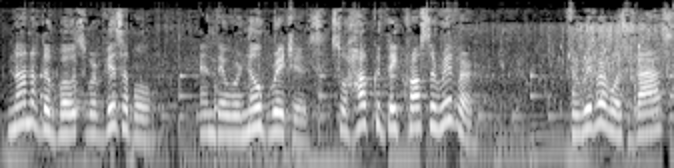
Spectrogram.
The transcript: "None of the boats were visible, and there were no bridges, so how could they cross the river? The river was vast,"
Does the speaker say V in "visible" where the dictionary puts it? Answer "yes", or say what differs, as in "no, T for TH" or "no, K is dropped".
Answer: yes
